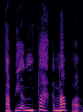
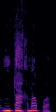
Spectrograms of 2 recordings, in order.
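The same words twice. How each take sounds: First: "entah kenapa" drawn out slowly and higher; slow down on "entah kenapa" as if wondering; slow, weighty. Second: Said in the usual way. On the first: Real, not acted. ("entah kenapa" diucapkan pelan dan agak tinggi)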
